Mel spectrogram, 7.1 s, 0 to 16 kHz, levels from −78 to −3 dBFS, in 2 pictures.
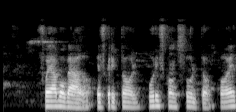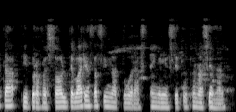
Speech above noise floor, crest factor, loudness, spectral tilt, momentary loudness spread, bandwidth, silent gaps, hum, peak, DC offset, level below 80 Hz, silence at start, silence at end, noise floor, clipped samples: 27 dB; 18 dB; -20 LUFS; -7 dB/octave; 10 LU; 9.2 kHz; none; none; -2 dBFS; under 0.1%; -56 dBFS; 0.45 s; 0.2 s; -46 dBFS; under 0.1%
